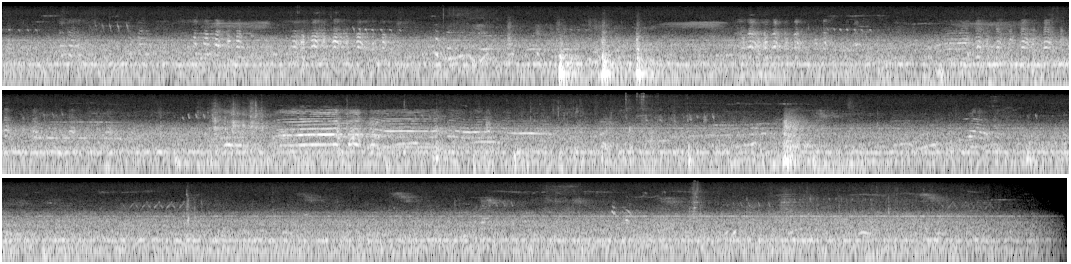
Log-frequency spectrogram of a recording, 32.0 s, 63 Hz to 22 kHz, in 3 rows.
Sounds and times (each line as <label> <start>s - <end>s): a child cries 13.3s - 16.2s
